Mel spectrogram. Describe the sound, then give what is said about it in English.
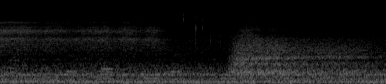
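One deep breath drawn in as part of a relaxation exercise, a soft airy inhale that swells about midway and then holds over a faint, constant hiss. “So the first thing is just take a deep breath.”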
